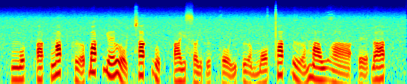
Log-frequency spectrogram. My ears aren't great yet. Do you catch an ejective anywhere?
no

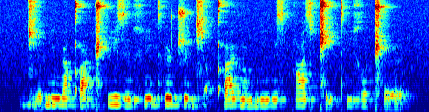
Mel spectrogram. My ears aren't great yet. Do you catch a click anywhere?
yes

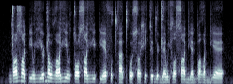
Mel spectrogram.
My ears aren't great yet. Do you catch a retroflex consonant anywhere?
yes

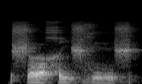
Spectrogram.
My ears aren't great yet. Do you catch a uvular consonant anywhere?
yes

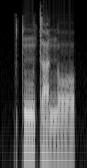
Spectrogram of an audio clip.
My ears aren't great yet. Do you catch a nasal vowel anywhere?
yes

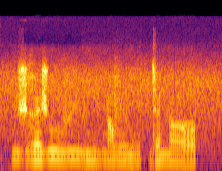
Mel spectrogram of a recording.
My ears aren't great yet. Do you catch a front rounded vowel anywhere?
yes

